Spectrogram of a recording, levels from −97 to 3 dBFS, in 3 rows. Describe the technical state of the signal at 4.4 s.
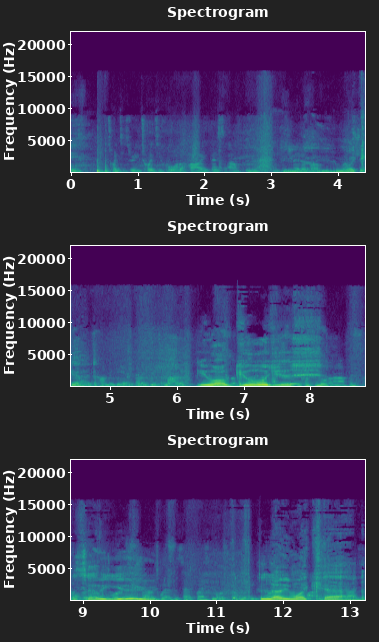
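At 4.4 s the signal is intact, with no dropout, distortion, glitch or other technical fault audible there.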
